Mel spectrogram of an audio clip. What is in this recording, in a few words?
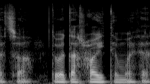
"rhoid", welsh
